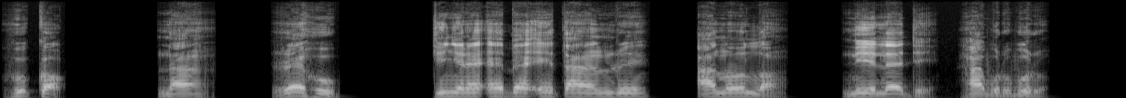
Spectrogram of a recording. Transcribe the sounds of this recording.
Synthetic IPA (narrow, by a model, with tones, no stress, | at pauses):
ɦu˦kɔ˨k̚ | na˨ | ɾe˦ɦo˨b̚ | ti˦ɲe˦ɾe˦ʔe˦be˦ʔɪ˦ta˦n̩˦ɾɪ˦ | a˦nʊ˦lɔ̰˨ | niː˦le˦dɪ̰˨ | ɦa˦ɡ͡bu˨ɾu˨ɡ͡bu˦ɾṵ˨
